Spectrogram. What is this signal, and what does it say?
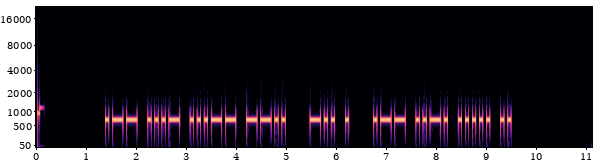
Morse code, heard as a keyed tone, about 17 wpm, 700 Hz. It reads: WV3Z DE WF5I
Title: USA Callsign DE Callsign - 4 Characters - 17wpm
